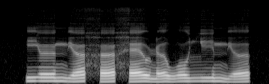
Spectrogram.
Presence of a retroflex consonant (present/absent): present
